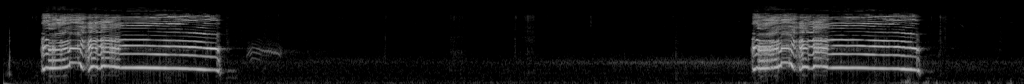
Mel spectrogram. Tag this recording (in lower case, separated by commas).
chicken crowing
